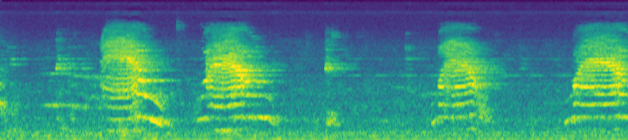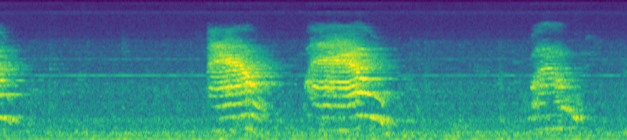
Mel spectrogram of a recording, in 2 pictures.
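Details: Angry domestic cat meowing repeatedly, seven drawn-out harmonic meows roughly every one to two seconds, each rising then falling, some ending in a low whine, over a steady low hum.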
